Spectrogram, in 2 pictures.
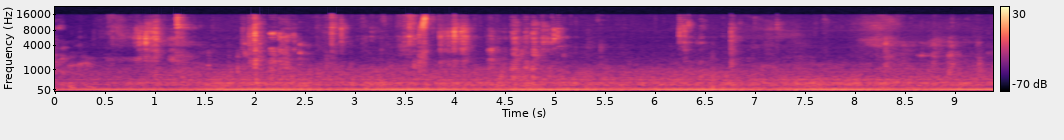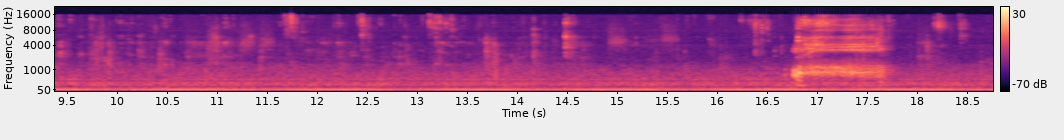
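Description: People chewing and biting into crisp deep-fried chicken croquettes, with scattered small crunches and clicks of forks on plates over a steady low hum. A short voiced sound comes near the end.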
